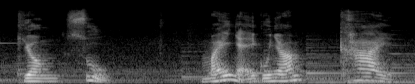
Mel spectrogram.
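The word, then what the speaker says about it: Kyungsoo: Tên thiệt sẽ là Kyung So. No no. Kyung Su. Kyung Su.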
